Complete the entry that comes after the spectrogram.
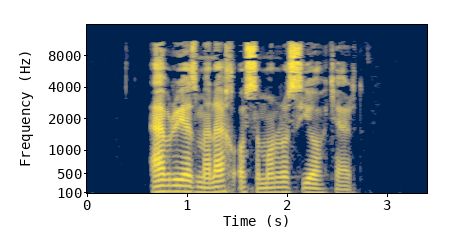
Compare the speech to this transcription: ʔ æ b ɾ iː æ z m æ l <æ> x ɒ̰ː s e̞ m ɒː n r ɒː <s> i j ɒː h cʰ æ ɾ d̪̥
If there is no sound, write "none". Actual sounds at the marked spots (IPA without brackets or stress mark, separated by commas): æ, s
